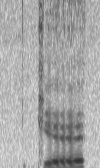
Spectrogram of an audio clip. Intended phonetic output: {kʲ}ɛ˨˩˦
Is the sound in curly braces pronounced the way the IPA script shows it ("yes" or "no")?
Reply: yes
